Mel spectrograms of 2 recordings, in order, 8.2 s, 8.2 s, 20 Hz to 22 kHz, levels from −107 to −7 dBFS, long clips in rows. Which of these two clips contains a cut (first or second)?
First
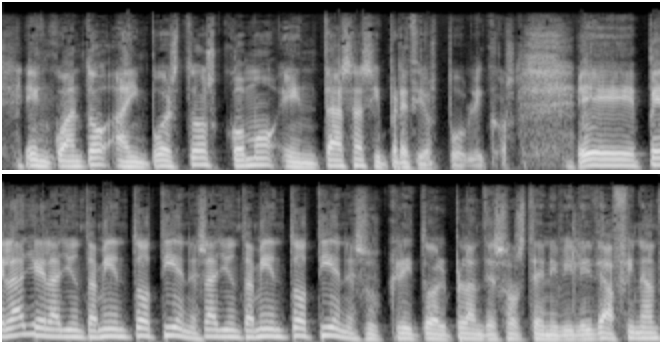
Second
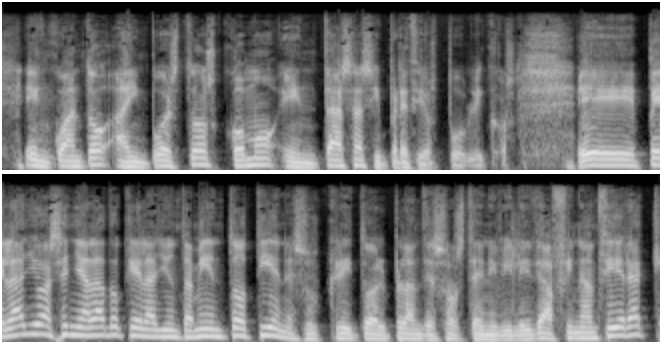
first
